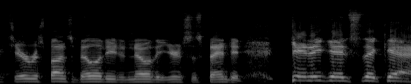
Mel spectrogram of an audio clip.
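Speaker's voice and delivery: put-on officer voice rising to a bark; lecture, then bark the order; imitated cop voice. Officer lecturing suspended driver before cuffing him, mock cop voice. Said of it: "Is that what he sounded like?".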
